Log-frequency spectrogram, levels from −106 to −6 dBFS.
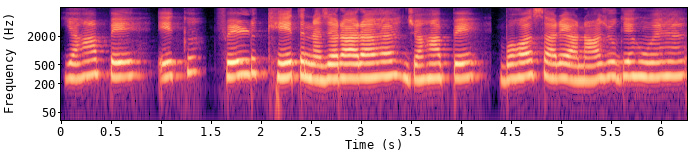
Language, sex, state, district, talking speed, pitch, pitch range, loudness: Hindi, female, Bihar, Gaya, 165 wpm, 280 Hz, 265-290 Hz, -16 LUFS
